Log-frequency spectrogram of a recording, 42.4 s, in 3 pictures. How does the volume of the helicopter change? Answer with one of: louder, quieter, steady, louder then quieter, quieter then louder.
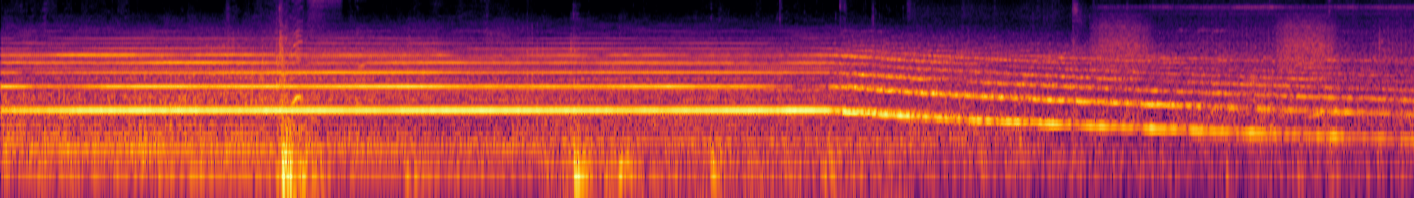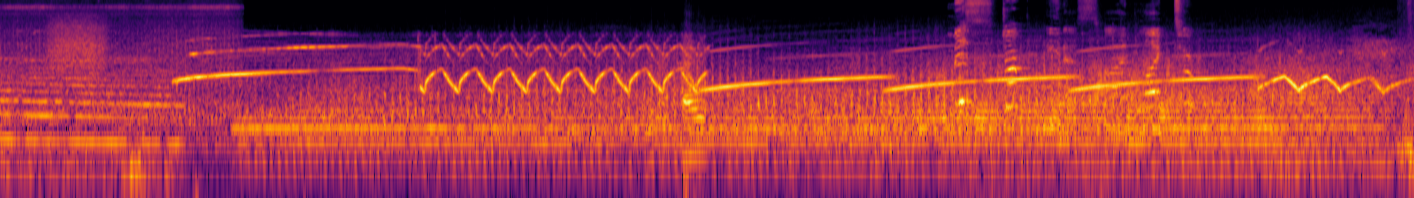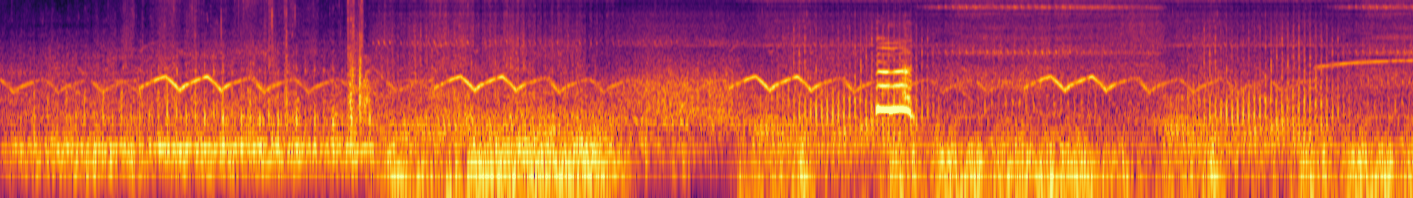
louder.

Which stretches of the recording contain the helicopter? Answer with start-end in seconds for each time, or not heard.
0.0-42.3.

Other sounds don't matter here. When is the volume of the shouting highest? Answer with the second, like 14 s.
37 s.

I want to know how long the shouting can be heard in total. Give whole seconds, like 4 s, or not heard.
4 s.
